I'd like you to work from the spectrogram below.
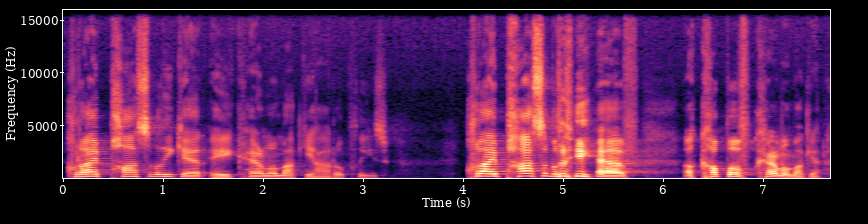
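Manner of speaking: very slow, exaggeratedly polite English; overly polite order. Friend ordering coffee at Starbucks, mock overly polite. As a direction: drag out each word like a nervous posh customer. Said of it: "영어를 정말 고급스럽게 구사하는".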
